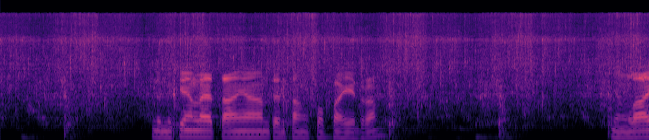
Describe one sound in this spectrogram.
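Water gushes and splashes from a pump.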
